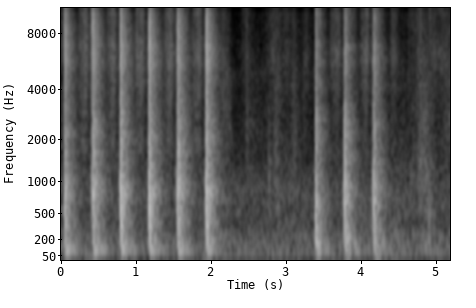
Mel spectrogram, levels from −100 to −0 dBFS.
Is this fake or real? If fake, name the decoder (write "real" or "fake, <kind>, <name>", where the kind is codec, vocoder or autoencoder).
real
